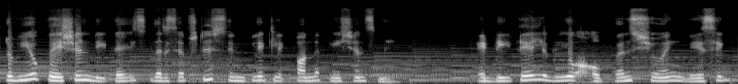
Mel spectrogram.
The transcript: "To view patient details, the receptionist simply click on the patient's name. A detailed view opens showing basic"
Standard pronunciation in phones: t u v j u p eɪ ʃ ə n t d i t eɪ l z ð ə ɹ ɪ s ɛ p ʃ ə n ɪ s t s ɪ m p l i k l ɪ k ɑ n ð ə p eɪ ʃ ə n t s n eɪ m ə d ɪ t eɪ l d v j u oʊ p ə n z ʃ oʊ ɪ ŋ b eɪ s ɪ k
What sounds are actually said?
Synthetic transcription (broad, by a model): t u v j u p eɪ ʃ ə n t d i t eɪ l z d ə ɹ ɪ s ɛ p ʃ ə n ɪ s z s ɪ m p l i k l ɪ k ɑ n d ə p eɪ ʃ ə n t s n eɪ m ə d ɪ t eɪ l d v j u oʊ p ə n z ʃ oʊ ɪ ŋ b eɪ s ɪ k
